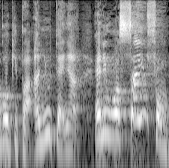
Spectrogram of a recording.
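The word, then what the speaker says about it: Arnau Tenas: The name pronunciation is a Catalan. Who born in English, or say Anau Tenas. But in Catalonian, Anu Tenya.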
